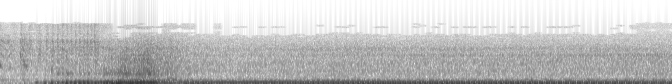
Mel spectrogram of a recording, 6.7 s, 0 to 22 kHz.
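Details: Engine cold start at 8 below zero: starter cranks longer than expected before the engine catches, flares and settles into a steady idle, with exhaust smoke; long crank, hard cold start.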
